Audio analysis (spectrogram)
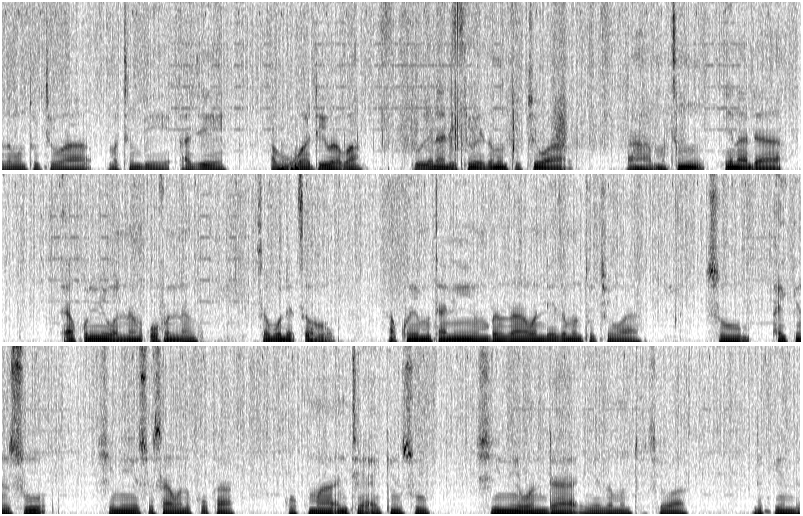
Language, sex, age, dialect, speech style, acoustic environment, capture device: Hausa, male, 25-34, Nigeria - Lagos Yoruba, happy; excited, silence, mobile / Linux / Chrome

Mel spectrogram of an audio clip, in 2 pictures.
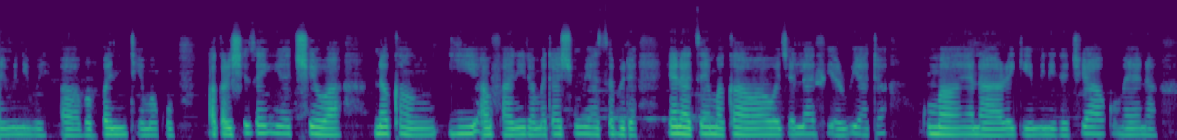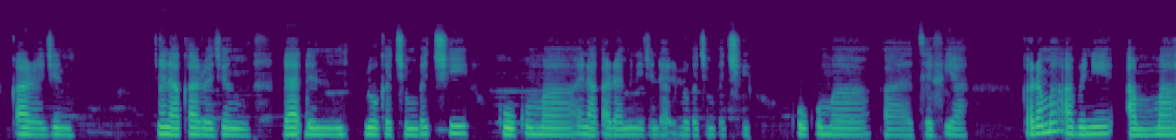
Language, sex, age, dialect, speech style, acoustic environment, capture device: Hausa, female, 25-34, Nigeria - Kano, happy; stressed; relaxed, people talking; appliances; silence, mobile / Linux / Chrome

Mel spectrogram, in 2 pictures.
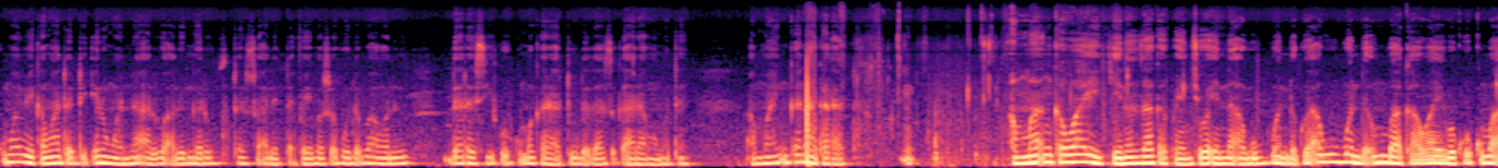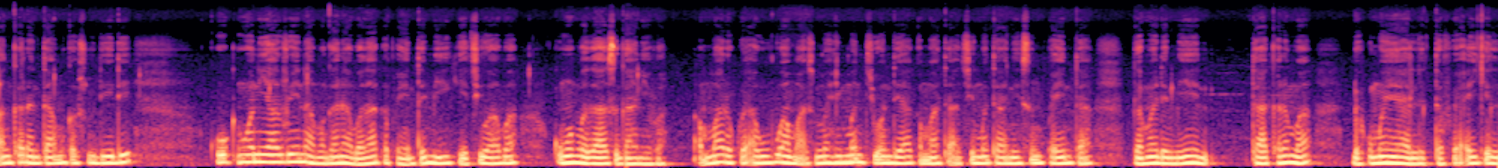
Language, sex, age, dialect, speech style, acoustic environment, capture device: Hausa, male, 25-34, Nigeria - Kano, relaxed; tired; stressed; focused, silence; nature, mobile / Linux / Chrome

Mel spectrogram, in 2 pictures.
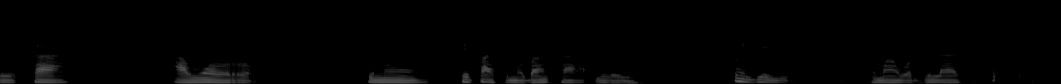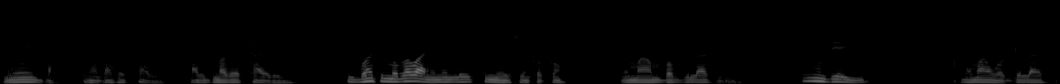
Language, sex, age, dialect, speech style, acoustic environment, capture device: Yoruba, male, 25-34, Nigeria - Nigerian Standard, happy, silence; nature, mobile / Linux / Chrome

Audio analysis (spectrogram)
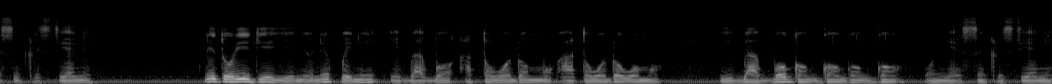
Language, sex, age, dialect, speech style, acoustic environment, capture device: Yoruba, male, 35-44, Nigeria - Ibadan, focused, people talking; appliances, mobile / Linux / Chrome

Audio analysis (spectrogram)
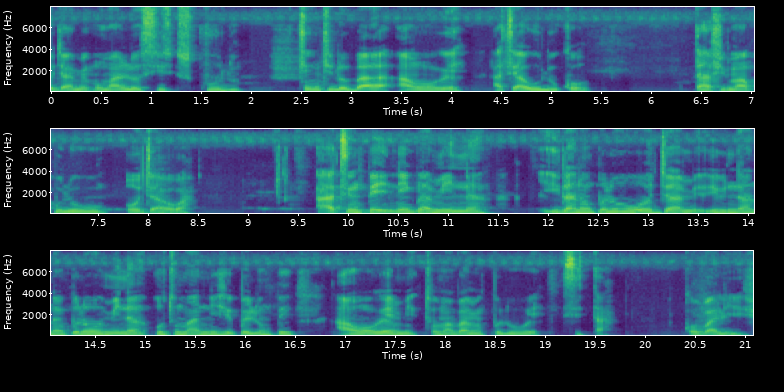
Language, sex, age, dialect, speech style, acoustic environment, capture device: Yoruba, male, 18-24, Nigeria - Ibadan, nervous, silence, mobile / Linux / Chrome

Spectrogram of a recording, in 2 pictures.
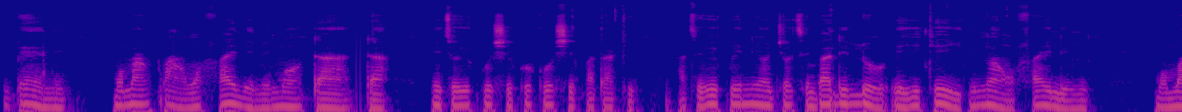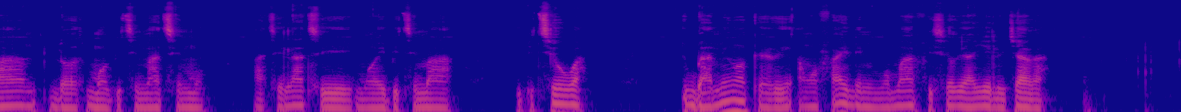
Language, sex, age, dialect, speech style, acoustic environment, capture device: Yoruba, male, 25-34, Nigeria - Lagos Yoruba, relaxed, nature, mobile / Linux / Chrome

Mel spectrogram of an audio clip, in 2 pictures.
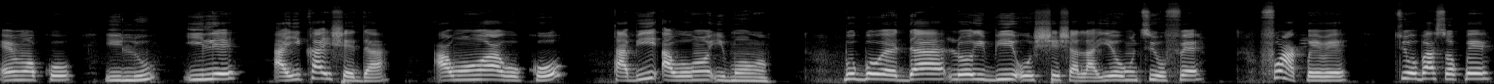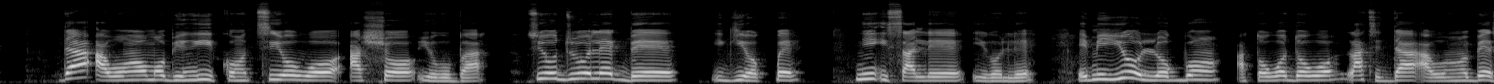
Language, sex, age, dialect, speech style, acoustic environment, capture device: Yoruba, female, 25-34, Nigeria - Lagos Yoruba, happy, nature; silence, mobile / Linux / Chrome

